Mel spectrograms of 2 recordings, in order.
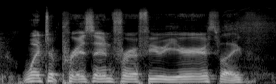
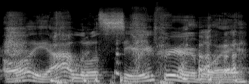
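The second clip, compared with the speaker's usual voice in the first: higher, drawn-out Minnesota accent, hammed up; exaggerated Minnesota accent; 3 semitones higher, 5 dB louder, slower than usual. Hometown girls teasing the surfer boy, exaggerated Minnesota accent. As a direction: ham up the Minnesota vowels. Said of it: "all the girls are, like, kinda, like, nasally".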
